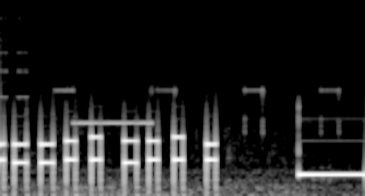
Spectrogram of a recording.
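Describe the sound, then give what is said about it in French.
A telephone number is dialed on a keypad, ten quick, clear touch-tone beeps in an uneven rhythm, followed by a few faint tones and then a steady, continuous line tone. “Bon, maintenant il faut que j'appelle Nathalie.”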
